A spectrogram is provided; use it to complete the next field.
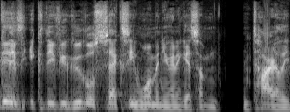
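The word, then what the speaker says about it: Sacsayhuamán: you can uh yeah pronounce this correctly is to basically say sexy woman but sac say human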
